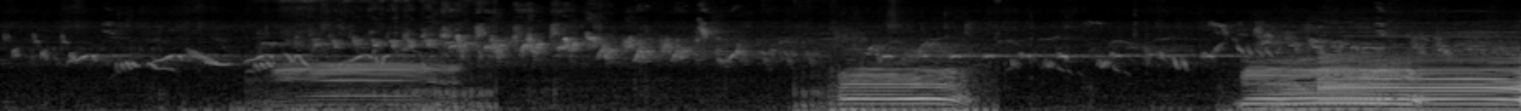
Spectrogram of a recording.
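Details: Cattle herded home after grazing in the countryside, with three long, rich moos spaced a couple of seconds apart, the last one strongest and sustained; small birds twitter and chirp throughout, no music.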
